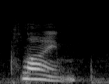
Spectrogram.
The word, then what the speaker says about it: climb: Now, the first verb is climb. Climb. Now, it doesn't sound like it looks. Now, if this letter, B, is silent, climb.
